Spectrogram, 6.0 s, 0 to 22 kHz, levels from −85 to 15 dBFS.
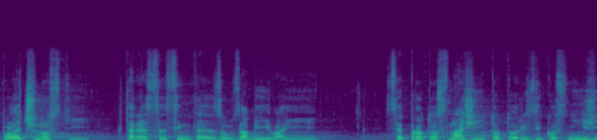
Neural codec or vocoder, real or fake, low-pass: none; real; 14.4 kHz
